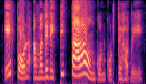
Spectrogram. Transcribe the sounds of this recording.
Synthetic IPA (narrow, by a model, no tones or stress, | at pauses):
eɾpɔɾamad̪eɾek̚ʈit̪aɽaoŋkonkoɾt̪eɦɔbḛ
